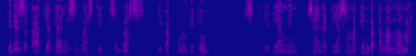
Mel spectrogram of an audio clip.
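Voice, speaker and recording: A man's voice: high voice, fast talker. Male pastor for a storytelling sermon, voice rising and falling a lot as he talks straight to the congregation. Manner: animated, addresses the congregation directly.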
